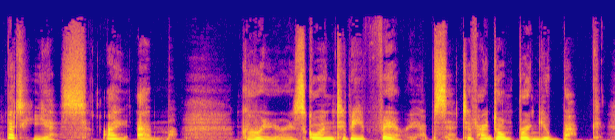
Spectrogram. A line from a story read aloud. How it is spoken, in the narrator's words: Rush snaps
